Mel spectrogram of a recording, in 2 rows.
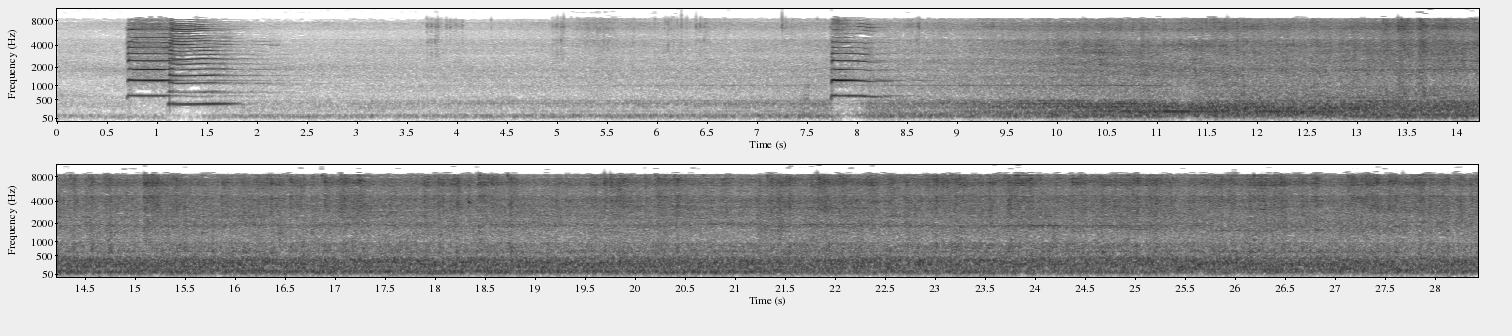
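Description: PKP class ET22 electric freight locomotive sounding its horn: one blast of about a second, then a short toot some seven seconds later. The train then passes close by, and the steady loud rush of its open freight wagons' wheels on the track builds and holds.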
